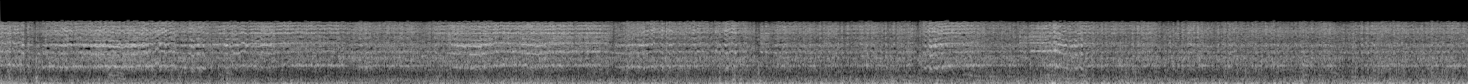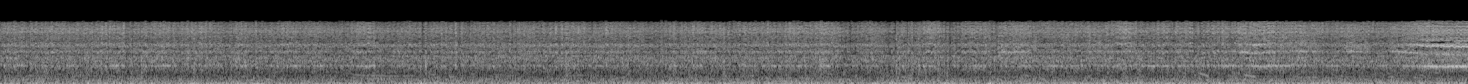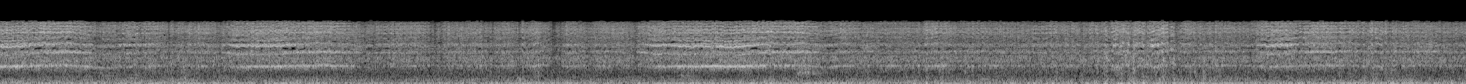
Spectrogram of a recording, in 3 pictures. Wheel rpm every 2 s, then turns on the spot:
220, 220, 230, 230, 230, 230, 230, 230, 230, 230, 240, 230, 230, 230, 220, 220, 220, 230, 220, 230, 230, 230.
none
